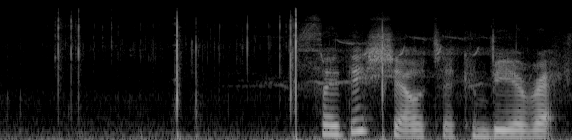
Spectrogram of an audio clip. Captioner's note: fire crackling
